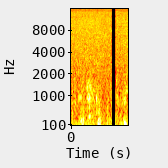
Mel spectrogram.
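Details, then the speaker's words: Simulated mild conductive hearing loss: average adult speakers talking in a quiet environment, heard as a brief muffled fragment of voice with crisp high sounds missing; pediatric hearing loss lecture demonstration. "here's again with a mild conductive hearing loss same speakers talking"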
